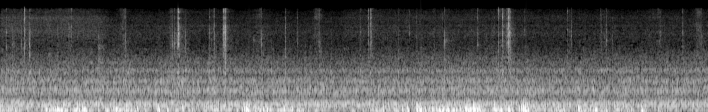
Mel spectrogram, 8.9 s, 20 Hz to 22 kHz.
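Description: Plastic tiles of a sliding 15-puzzle giving faint scattered clicks as they are pushed, over a louder low rumbling background noise.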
